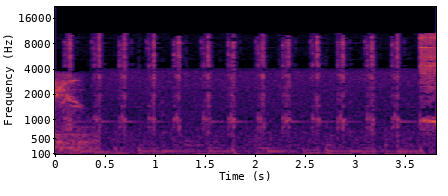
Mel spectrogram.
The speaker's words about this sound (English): Ah, there's the timer.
